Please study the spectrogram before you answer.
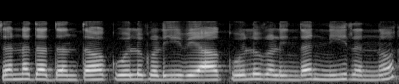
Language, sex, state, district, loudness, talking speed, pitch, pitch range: Kannada, female, Karnataka, Bidar, -15 LUFS, 75 wpm, 220 Hz, 215-230 Hz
